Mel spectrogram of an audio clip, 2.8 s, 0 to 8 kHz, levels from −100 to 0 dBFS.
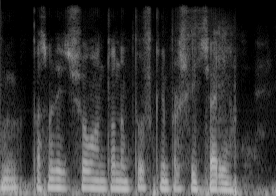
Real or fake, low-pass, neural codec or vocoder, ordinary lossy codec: fake; 7.2 kHz; codec, 16 kHz, 4 kbps, X-Codec, HuBERT features, trained on LibriSpeech; Opus, 64 kbps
